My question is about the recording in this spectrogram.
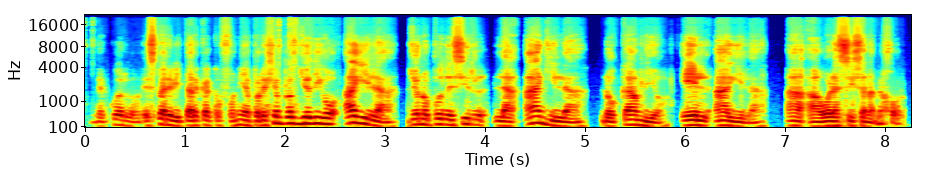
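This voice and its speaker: Rhetorical questions and worked examples fill this online grammar class, taught by a man whose voice is fairly high with a darkish tone. It's a virtual lecture picked up by a computer mic on a video call.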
